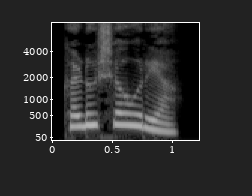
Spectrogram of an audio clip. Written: ಕಡುಶೌರ್ಯ

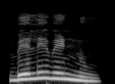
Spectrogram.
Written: ಬಾಲೆವೆಣ್ಣು

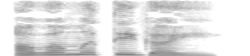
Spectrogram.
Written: ಅವಮತಿಗೈ

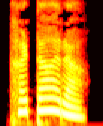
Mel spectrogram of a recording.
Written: ಖಟಾರ

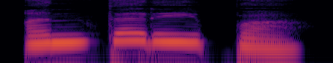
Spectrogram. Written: ಅಂತರೀಪ

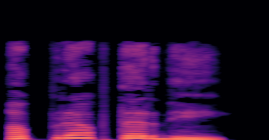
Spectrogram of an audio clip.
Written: ಅಪ್ರಾಪ್ತರ್ಧಿ

